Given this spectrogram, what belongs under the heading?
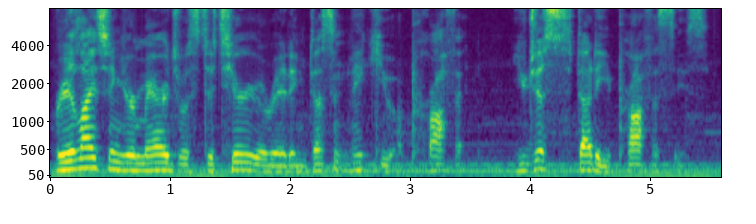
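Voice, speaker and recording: A man's voice: medium pitch, moderate pace, background noise, natural voice. A man playing a dry-witted, guarded scholar of prophecies in an audio drama, speaking in short, natural replies. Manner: terse, dry, clipped replies.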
